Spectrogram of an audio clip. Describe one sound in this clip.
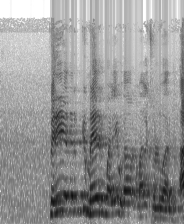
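An elderly man chants in a steady voice close to a microphone.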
